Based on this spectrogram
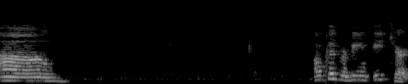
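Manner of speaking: speaking while chewing, mouth full of food. Noticing you're being featured on the show, talking while chewing. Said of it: "I'm chewing".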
